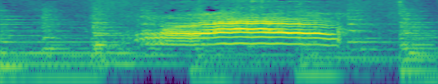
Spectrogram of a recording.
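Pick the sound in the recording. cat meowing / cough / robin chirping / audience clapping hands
cat meowing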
